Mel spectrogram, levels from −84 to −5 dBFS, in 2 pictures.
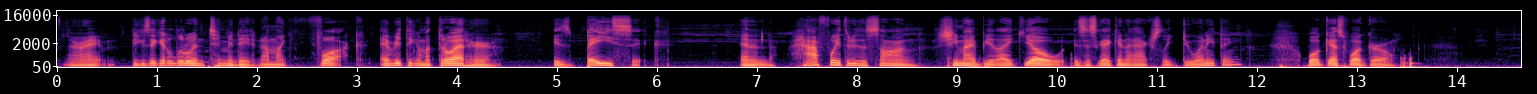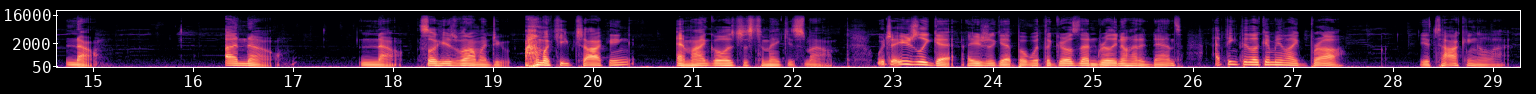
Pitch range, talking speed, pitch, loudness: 95-125 Hz, 195 wpm, 110 Hz, -20 LUFS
